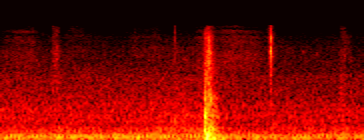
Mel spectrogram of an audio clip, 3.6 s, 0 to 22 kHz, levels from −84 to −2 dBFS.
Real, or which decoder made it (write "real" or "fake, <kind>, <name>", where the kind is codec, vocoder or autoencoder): real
